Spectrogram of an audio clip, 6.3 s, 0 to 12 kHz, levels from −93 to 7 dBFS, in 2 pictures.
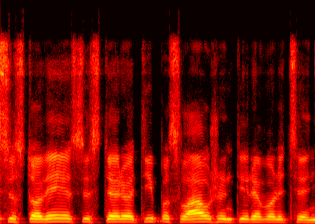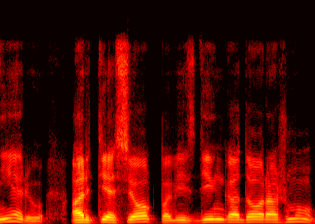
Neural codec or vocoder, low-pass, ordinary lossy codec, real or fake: none; 9.9 kHz; Opus, 32 kbps; real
